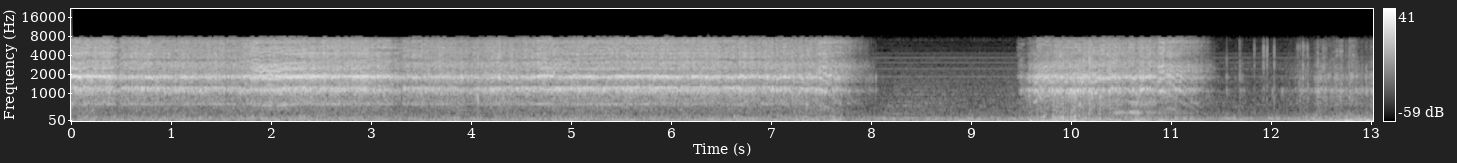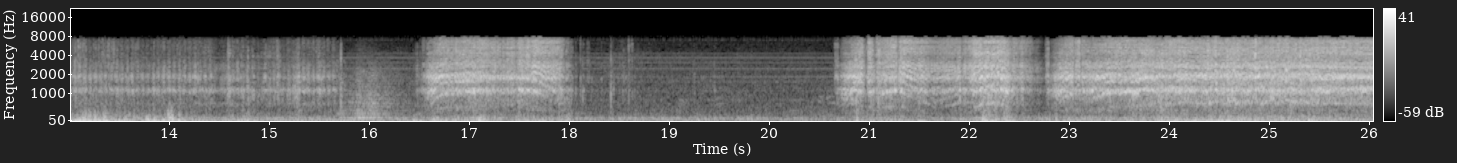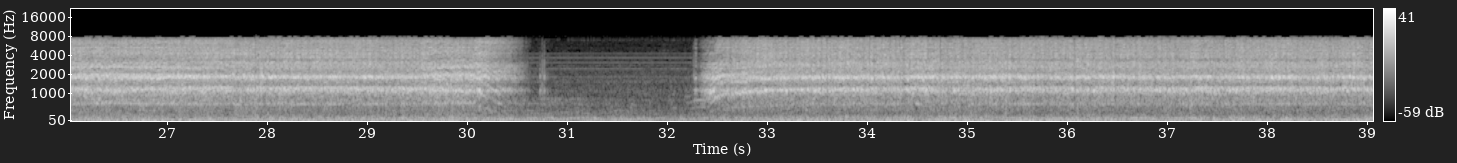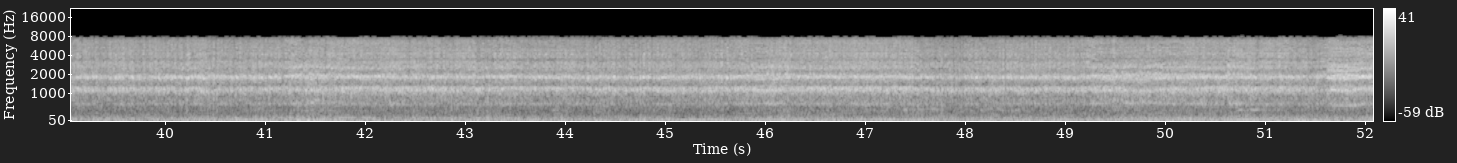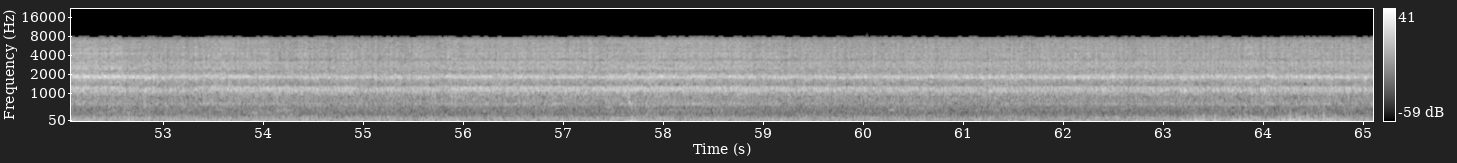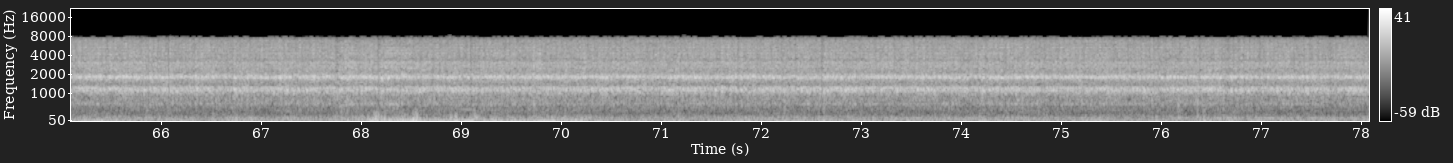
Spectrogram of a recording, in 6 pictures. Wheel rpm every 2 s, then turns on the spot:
160, 160, 160, 140, 10, 80, 20, 20, 70, 10, 40, 60, 160, 160, 160, 20, 100, 160, 160, 160, 160, 160, 160, 160, 160, 160, 160, 160, 160, 160, 160, 160, 160, 160, 160, 160, 160, 160, 160.
12-16 18-20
